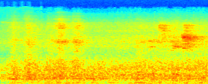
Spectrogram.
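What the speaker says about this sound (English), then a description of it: "It was on the train, okay? And how loud is it on the train?" Loud, steady rumble inside a moving train carriage in the U.K., dense low roar with rail clatter and a faint high squeal near the end, no pauses.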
